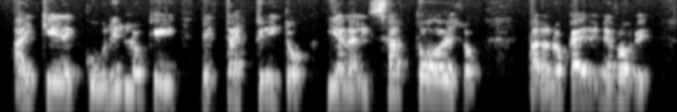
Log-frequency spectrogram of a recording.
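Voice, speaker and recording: A man with a high voice speaks at a very slow pace, his pitch swinging very widely while his loudness stays very even. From southern Chile, mining region. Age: 70s. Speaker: pastor. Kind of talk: sermon. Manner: halting.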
